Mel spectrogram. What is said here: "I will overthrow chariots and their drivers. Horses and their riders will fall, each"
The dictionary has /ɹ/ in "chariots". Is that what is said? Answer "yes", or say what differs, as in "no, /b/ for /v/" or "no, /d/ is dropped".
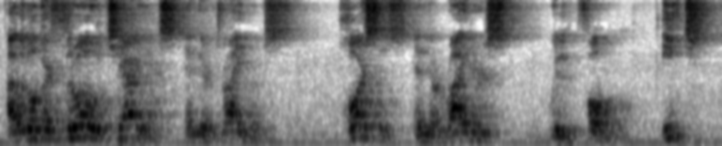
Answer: yes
